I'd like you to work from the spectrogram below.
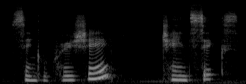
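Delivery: usual speaking voice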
